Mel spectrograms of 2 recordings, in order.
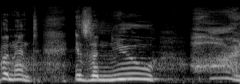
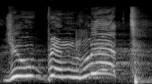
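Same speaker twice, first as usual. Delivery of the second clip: much higher, louder, slow "lit" shouted; preached shout; 10 semitones higher, 5 dB louder, slower than usual. Acted. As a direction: shout it out like a revelation. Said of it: "Jesus is saying this".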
